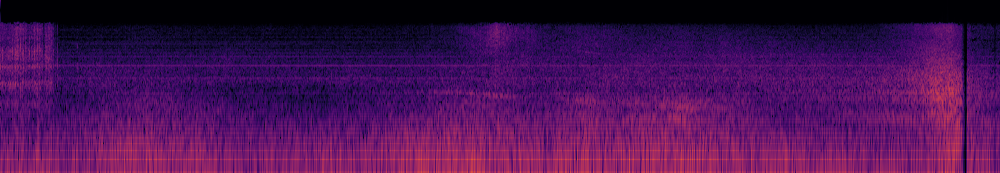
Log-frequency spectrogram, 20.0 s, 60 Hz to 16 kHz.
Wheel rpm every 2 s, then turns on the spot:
30, 0, 0, 0, 0, 0, 0, 0, 0, 0.
0-2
